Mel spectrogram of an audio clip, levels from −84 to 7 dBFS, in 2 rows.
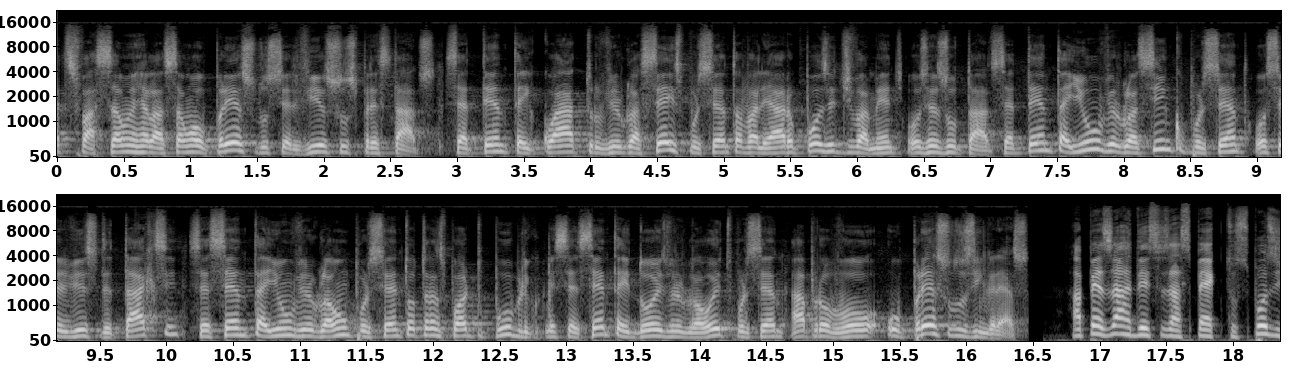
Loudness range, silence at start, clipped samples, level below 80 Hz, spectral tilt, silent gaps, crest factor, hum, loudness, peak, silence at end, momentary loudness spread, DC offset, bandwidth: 1 LU; 0 s; under 0.1%; -46 dBFS; -5 dB/octave; 16.48-16.57 s; 14 dB; none; -16 LUFS; 0 dBFS; 0 s; 5 LU; under 0.1%; 16.5 kHz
